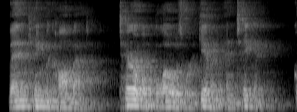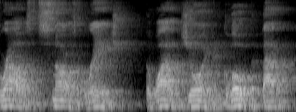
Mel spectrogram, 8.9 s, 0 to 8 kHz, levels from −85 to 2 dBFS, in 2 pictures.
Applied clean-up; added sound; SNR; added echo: none; none; none; reverberation time 1.0 s.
